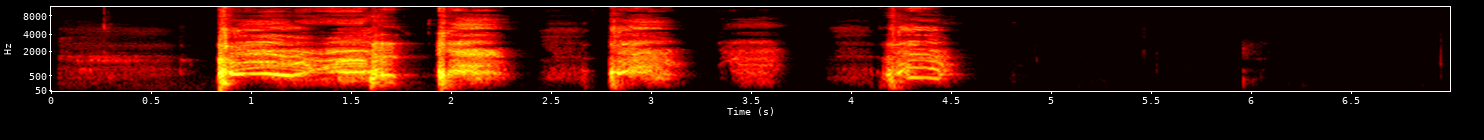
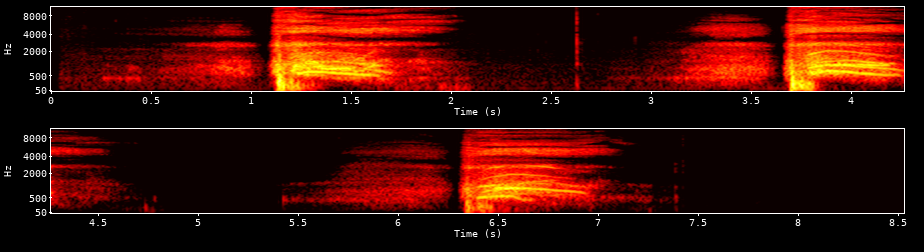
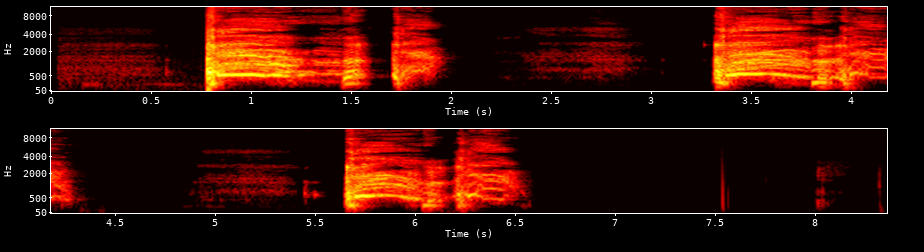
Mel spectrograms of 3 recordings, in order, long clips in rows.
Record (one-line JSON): {"cough_length": "7.0 s", "cough_amplitude": 32768, "cough_signal_mean_std_ratio": 0.39, "exhalation_length": "8.5 s", "exhalation_amplitude": 32768, "exhalation_signal_mean_std_ratio": 0.35, "three_cough_length": "8.4 s", "three_cough_amplitude": 32768, "three_cough_signal_mean_std_ratio": 0.36, "survey_phase": "alpha (2021-03-01 to 2021-08-12)", "age": "45-64", "gender": "Male", "wearing_mask": "No", "symptom_cough_any": true, "symptom_abdominal_pain": true, "symptom_diarrhoea": true, "symptom_fatigue": true, "symptom_change_to_sense_of_smell_or_taste": true, "symptom_loss_of_taste": true, "symptom_onset": "6 days", "smoker_status": "Ex-smoker", "respiratory_condition_asthma": false, "respiratory_condition_other": false, "recruitment_source": "Test and Trace", "submission_delay": "1 day", "covid_test_result": "Positive", "covid_test_method": "RT-qPCR", "covid_ct_value": 18.8, "covid_ct_gene": "ORF1ab gene"}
